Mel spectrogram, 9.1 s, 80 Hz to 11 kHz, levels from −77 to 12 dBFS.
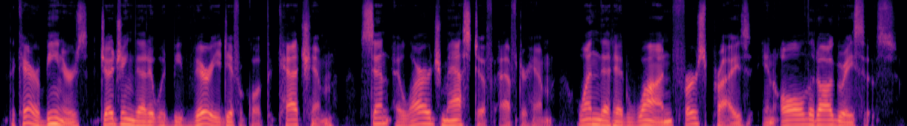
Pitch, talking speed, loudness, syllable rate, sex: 115 Hz, 190 wpm, -17 LUFS, 5.2 syllables/s, male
